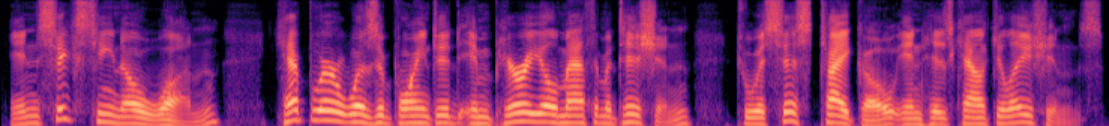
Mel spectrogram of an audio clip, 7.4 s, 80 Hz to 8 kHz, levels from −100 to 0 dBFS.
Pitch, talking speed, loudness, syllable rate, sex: 155 Hz, 120 wpm, -20 LUFS, 4.7 syllables/s, male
